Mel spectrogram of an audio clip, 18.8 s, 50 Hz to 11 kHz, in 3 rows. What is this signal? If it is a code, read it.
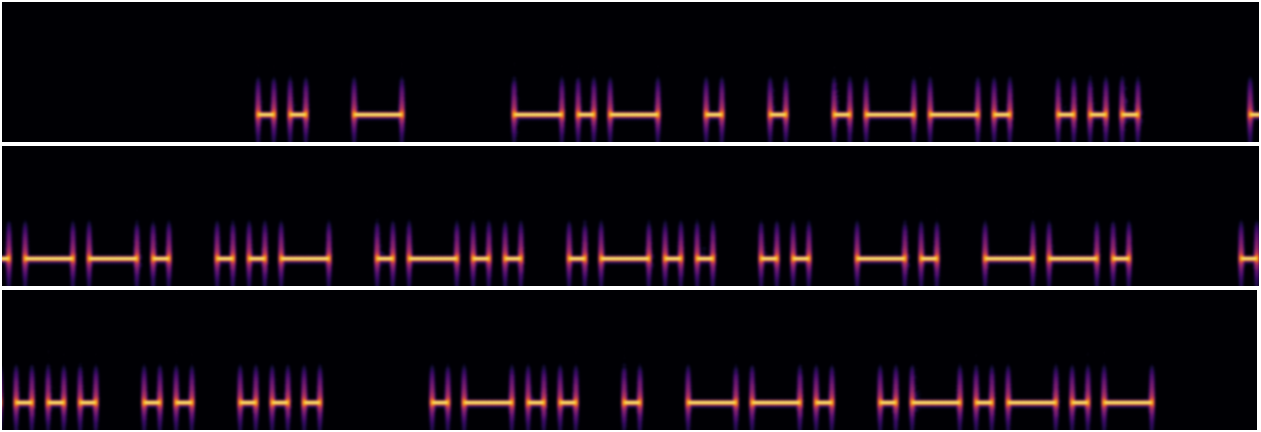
Morse code, heard as a keyed tone, about 15 wpm, 700 Hz. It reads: IT KEEPS PULLING HIS LEG.
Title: Additional Easy Phrases 15wpm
